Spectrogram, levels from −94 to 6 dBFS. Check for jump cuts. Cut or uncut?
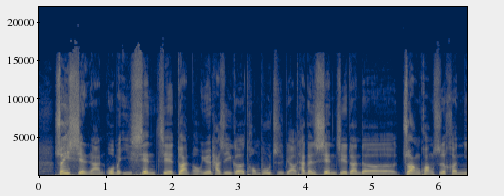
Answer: cut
